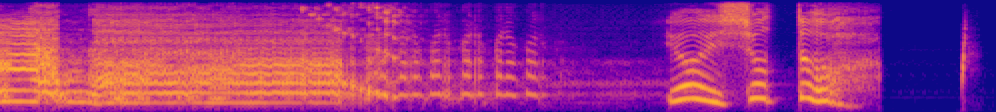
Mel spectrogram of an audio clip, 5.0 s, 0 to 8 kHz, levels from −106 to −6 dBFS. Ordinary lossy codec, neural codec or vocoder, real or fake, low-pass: none; codec, 16 kHz, 16 kbps, FunCodec, trained on Chinese and English, 50 frames a second; fake; 7.2 kHz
